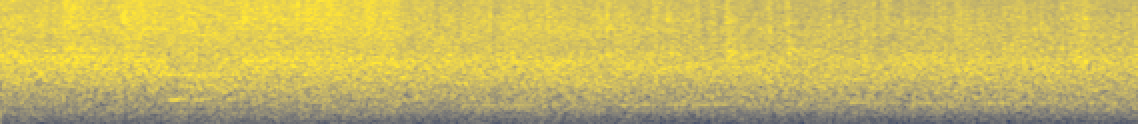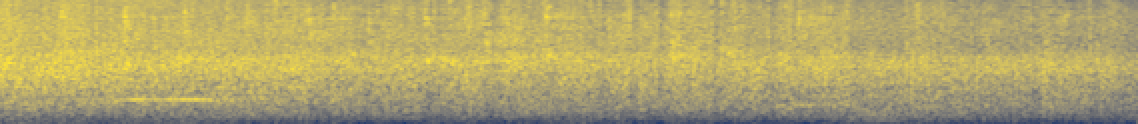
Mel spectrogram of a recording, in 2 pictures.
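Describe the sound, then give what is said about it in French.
A standing ovation from an audience, with loud, dense applause from many people clapping together in a continuous roar that eases off slightly toward the end. “je vais vous demander de vous mettre debout et de faire une ovation spéciale pour Mika, s'il vous plaît”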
